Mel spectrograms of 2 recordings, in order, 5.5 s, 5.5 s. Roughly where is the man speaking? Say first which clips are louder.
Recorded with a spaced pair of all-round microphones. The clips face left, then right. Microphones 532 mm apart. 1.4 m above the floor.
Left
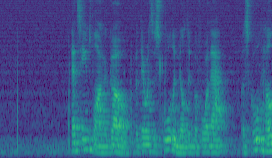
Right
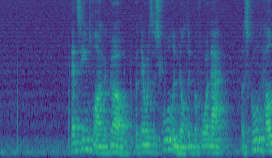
Right 1 dB; right.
